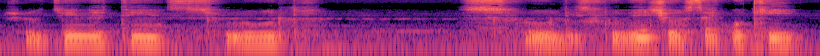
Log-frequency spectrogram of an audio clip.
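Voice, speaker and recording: A woman's voice: low-pitched, flat delivery, moderate pace, vocal fry, warm tone, a little hiss or hum, poor audio. A young woman telling her own story to camera, dramatic and exclaiming, acting out what each person said. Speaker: vlogger.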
